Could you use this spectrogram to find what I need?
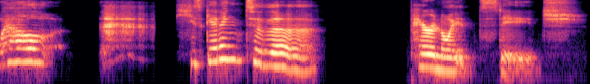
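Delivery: hushed, high, very slow whisper, the drawn out. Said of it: "she's making whisper".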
